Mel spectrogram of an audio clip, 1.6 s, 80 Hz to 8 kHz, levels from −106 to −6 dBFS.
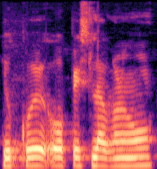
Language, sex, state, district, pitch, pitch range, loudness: Garhwali, male, Uttarakhand, Uttarkashi, 145 Hz, 140-145 Hz, -13 LUFS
